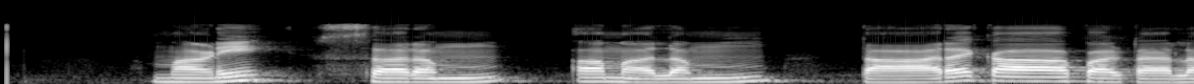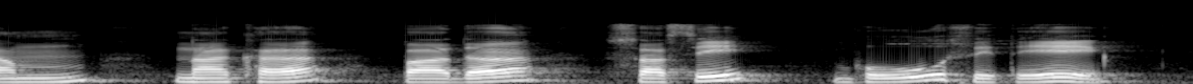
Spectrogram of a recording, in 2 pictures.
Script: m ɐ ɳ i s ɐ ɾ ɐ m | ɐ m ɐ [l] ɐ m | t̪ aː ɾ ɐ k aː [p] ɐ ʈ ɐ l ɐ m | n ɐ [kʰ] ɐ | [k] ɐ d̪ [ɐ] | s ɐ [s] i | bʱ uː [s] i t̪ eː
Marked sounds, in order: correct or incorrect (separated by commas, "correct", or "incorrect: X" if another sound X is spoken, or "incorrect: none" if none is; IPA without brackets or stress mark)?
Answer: correct, correct, correct, incorrect: p, correct, correct, correct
